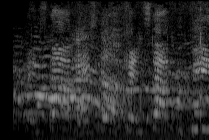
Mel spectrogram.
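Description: A murmur of several voices talking at once over a steady low hum.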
